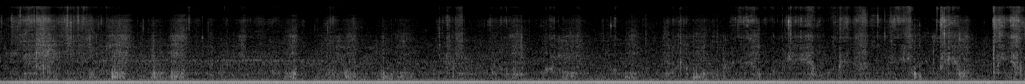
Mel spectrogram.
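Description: Crisp, dry freezer frost being chewed, soft crunches scattered through, with a few sharper crunches near the end. A steady low hum underlies it and is the loudest sound.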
